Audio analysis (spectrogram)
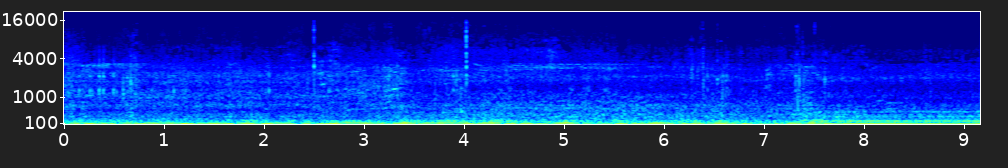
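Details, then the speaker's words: Old vehicle with 171,000 on the odometer on a drive around the block: heavy low rumble with sharp pops, coughing and backfiring through the intake; owner says ignition timing is off, part of the problem. "cough, backfiring through the intake, timing's off. That's part of the problem."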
